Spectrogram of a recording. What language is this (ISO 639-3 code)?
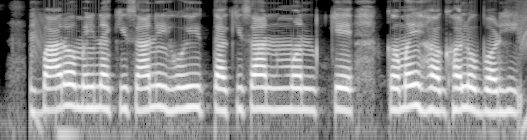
hne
